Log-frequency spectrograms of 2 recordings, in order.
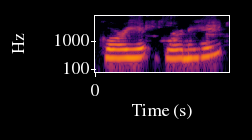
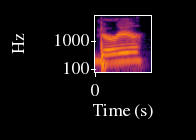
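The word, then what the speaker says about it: Guerrier: Adams, and we did actually Matt Gournier. I don't even know how to pronounce his name. He Mm. was a Dodger baseball. Oh, Matt Gurrier.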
